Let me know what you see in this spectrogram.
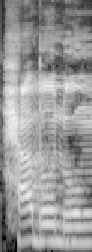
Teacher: لام میم دو پیش لم، لام کو میم کے ساتھ ملا کر پڑھیں گے کیونکہ میم حروف یرملون میں سے ہے تو یہاں ادغام بھی ہوگا اور تنوین کی وجہ سے غنہ بھی ہوگا. حبلم، اس طرح.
